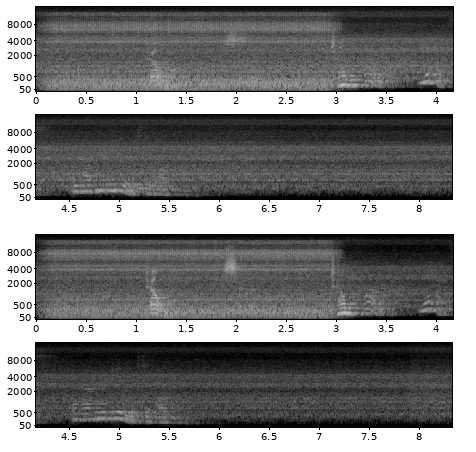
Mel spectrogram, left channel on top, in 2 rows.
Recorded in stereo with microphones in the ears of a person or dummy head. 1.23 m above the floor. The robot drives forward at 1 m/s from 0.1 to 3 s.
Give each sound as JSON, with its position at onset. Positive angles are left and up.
{"t": 1.1, "sound": "a man speaking", "side_deg": -45, "distance_m": 1.8}
{"t": 3.3, "sound": "a woman speaking", "side_deg": -20, "distance_m": 2.5}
